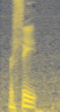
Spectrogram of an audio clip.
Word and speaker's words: receipt: Receipt. The P. Yeah. Because I always tell people it's a receipt.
